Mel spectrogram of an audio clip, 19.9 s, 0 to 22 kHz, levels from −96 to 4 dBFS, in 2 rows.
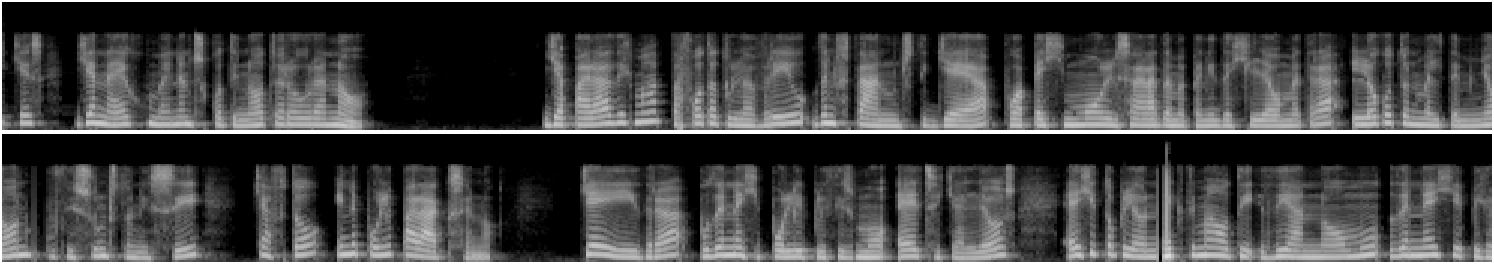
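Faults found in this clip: Packet loss on an ADPCM call, three events. Lost packets filled with silence, so the receiving ADPCM decoder's predictor and step size drift from the sender's until they re-converge.

4.50–4.53 s: about one packet (20 ms) dropped between "παράδειγμα τα" and "φώτα του". Hard-edged gap, then slightly distorted speech as the decoder state recovers.

10.12–10.19 s: about one packet (20 ms) lost just before "φυσούν στο νησί και". Abrupt hole, with distorted onset settling within tens of milliseconds.

17.62–17.76 s: about two packets (40 ms) lost between "κι αλλιώ έχει το" and "ότι δια". The longest dropout, with a mistracking decoder causing a short distorted stretch on resumption.

The surrounding G.722 wideband coding is clear up to about 7 kHz, with faint or no upper-band hiss, which fits the full-rate 64 kbit/s mode.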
